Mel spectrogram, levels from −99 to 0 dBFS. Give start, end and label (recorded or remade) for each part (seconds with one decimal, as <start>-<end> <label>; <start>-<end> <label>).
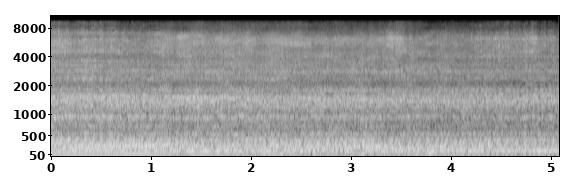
0.0-1.1 recorded; 1.1-4.2 remade; 4.2-5.1 recorded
